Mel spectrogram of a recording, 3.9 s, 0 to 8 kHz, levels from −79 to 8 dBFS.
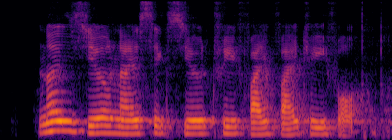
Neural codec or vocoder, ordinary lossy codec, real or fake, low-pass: codec, 16 kHz, 4.8 kbps, FACodec; none; fake; none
